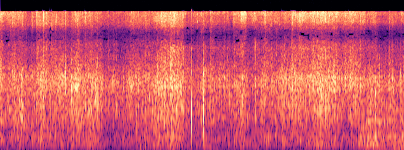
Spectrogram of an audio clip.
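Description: Black plastic garbage bag rustling and crinkling as hands dig through it and pull an item out, with a couple of sharp clicks about two seconds in.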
